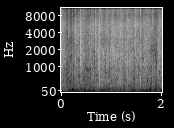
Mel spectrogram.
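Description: A short burst of applause from a church congregation, a dense patter of clapping at moderate distance with no talking.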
